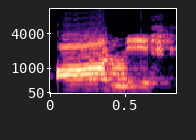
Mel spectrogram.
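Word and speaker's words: honest: पर हम देखेंगे ऑनेस्ट जो इसको नेस्ट नहीं पढ़ते हैं क्या पढ़ते हैं ऑनेस्ट क्लियर ओ तो यहां पर पहला जो इसका साउंड है वो है ओ ऑनेस्ट एच इ साइलेंट एच साइलेंट है क्लियर तो यहां पर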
